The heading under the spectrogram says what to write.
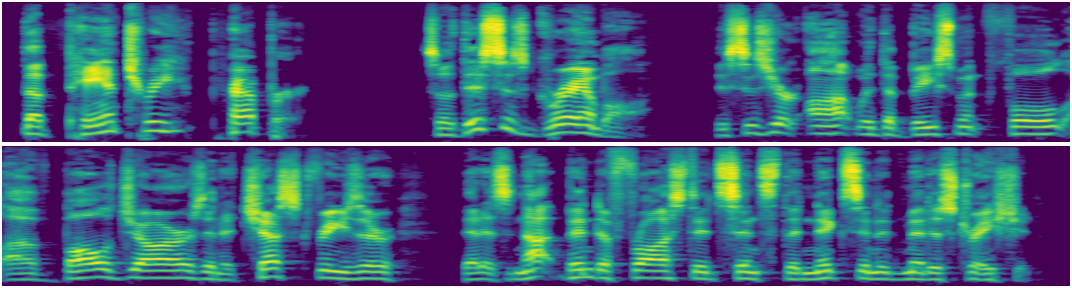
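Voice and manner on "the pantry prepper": high voice, giggling through barely held laughter. Naming the first type on a list, laughing while talking. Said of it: "I cannot say this without laughing".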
